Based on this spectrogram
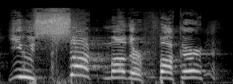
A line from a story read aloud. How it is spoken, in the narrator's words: shouted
